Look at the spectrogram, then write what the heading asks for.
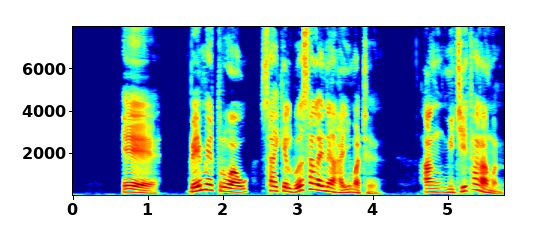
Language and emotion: Bodo, surprised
